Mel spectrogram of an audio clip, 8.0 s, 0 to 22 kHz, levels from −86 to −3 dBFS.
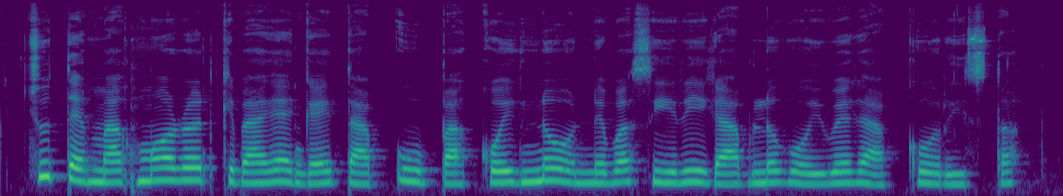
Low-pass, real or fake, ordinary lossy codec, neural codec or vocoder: none; real; none; none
